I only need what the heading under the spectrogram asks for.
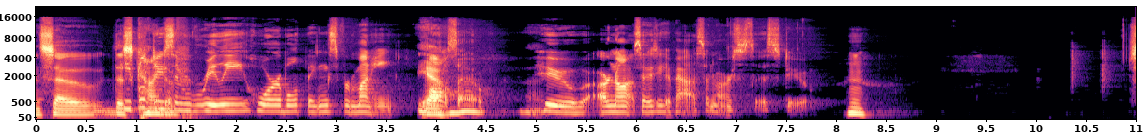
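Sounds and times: person murmuring hmm: 0:00.8 - 0:01.6, 0:03.8 - 0:04.5.

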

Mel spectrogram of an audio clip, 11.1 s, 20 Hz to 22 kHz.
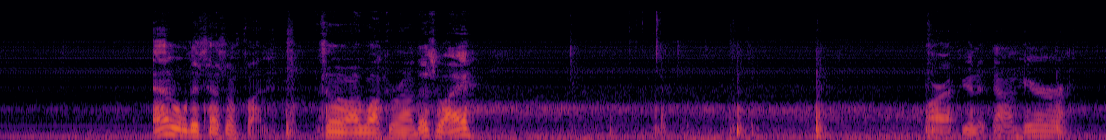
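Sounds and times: low background hum: 0:00.0 - 0:11.0
faint footsteps: 0:02.6 - 0:03.4, 0:05.6 - 0:08.6, 0:09.2 - 0:09.6.

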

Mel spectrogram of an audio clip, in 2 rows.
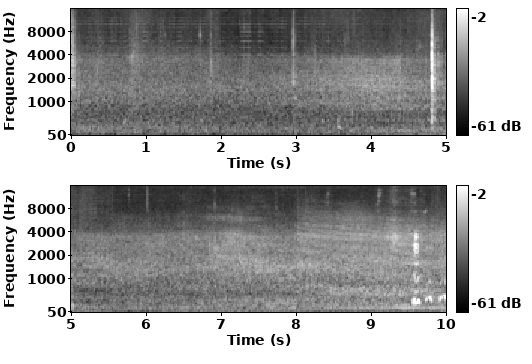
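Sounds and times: distant vehicle rumble: 0:00.0 - 0:10.0.

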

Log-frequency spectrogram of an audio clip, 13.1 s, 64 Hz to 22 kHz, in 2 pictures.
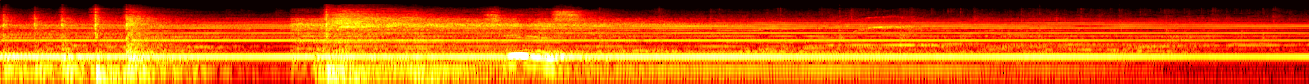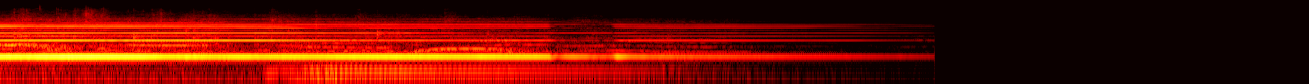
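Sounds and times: rock band chord ringing out: 0:00.0 - 0:10.6.

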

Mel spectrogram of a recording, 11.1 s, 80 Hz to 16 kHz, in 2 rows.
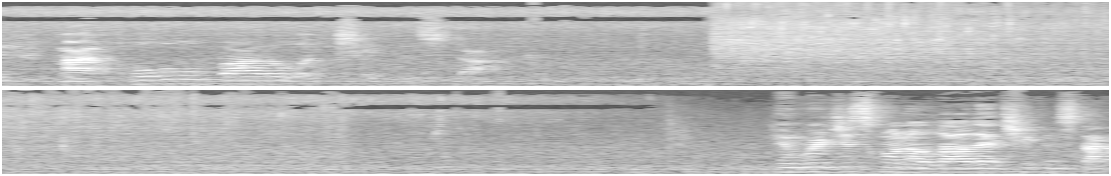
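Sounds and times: stock pouring into a pot: 0:03.6 - 0:08.1.

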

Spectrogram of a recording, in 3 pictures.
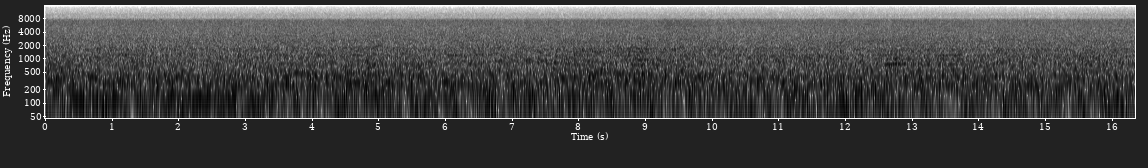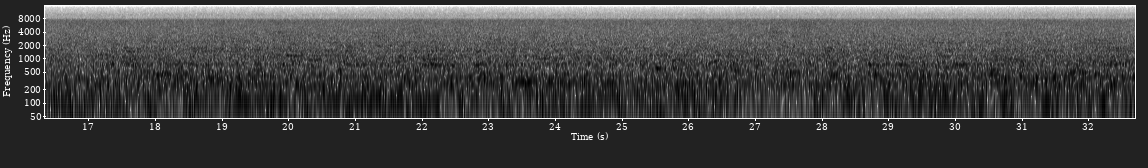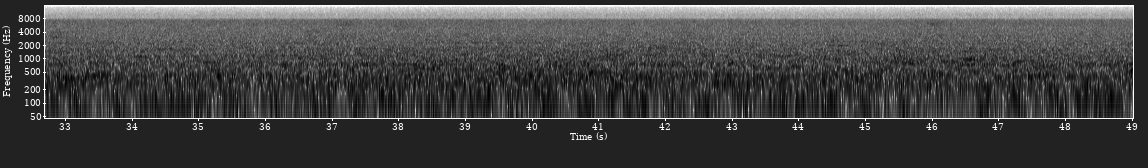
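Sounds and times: music: 0:00.0 - 0:49.0
voices: 0:00.0 - 0:49.0
water rushing: 0:00.0 - 0:49.0.

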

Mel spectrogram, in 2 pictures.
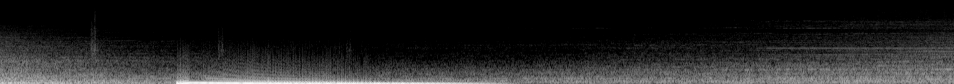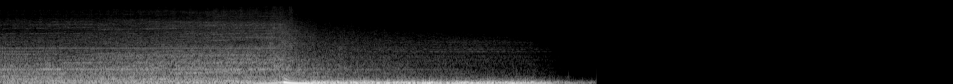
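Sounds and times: deep boom: 0:01.8 - 0:05.2
low hit: 0:01.8 - 0:05.2
rising swell: 0:01.8 - 0:05.2.

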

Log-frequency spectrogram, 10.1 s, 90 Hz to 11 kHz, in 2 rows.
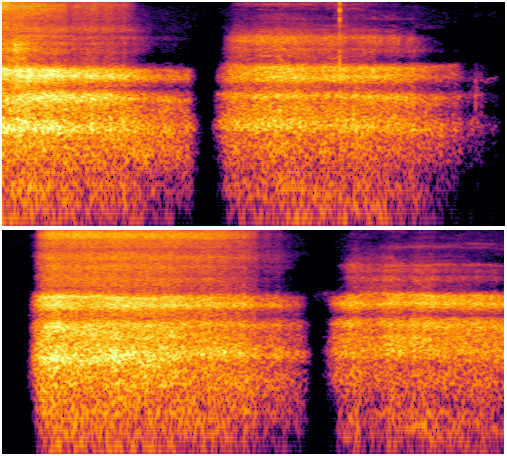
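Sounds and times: person breathing through the throat: 0:00.0 - 0:10.0.

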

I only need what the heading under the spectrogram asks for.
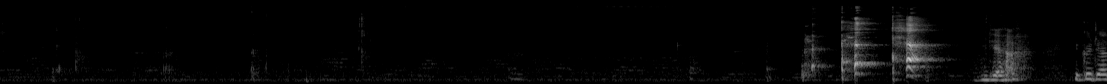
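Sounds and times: baby coughing: 0:08.0 - 0:09.5.

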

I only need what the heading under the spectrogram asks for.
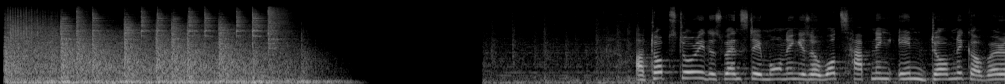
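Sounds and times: rapid drum-like hits: 0:00.0 - 0:03.5.

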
